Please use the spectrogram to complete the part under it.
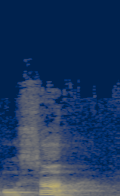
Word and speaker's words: Osama: And one of the reasons we went to war was because of Osama, which rhymes with Obama.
